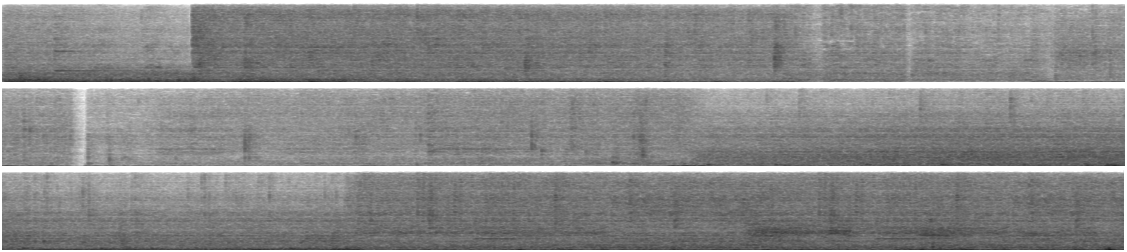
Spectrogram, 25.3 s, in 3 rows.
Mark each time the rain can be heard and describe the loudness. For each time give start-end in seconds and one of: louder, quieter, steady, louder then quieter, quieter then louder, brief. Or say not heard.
0.0-25.2 quieter then louder.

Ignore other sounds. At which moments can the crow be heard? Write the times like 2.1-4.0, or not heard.
0.0-1.6, 22.4-25.2.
